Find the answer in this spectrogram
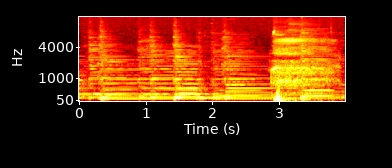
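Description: Acoustic guitar played live, soft single notes plucked now and then and left ringing. A brief rush of noise with a low thump comes about three seconds in.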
